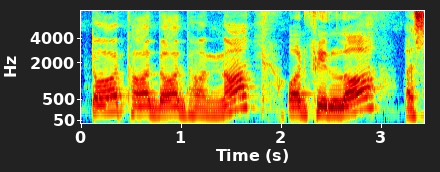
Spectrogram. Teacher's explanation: ल जीभ सट रहा है दांत में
